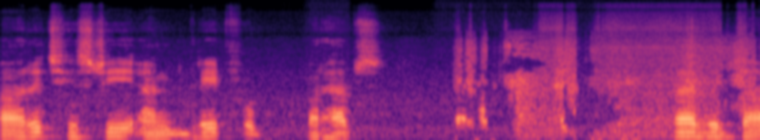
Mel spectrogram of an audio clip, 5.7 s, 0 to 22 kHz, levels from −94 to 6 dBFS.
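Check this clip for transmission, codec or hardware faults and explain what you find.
Two faults turn up in this speech clip, both tied to echo cancellation.

From 1.38 to 1.44 s there is an echo leak: a very faint copy of the speech returns about 307 ms late, well below the talker. It most likely slipped past the far end's echo canceller. On a spectrogram it shows as a weak, smeared ghost of earlier harmonics.

From 5.42 s to the end, the speech is suppressed in double talk. The canceller, likely faced with both sides at once, turns the talker down by around 10 dB across roughly 150 ms. The waveform envelope sags.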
